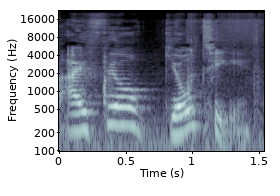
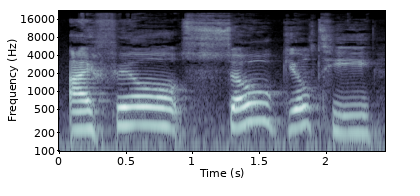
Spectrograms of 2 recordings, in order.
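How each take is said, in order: First: Said in the usual way. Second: SO drawn out slowly; stress on SO. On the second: Real, not acted. Mom confessing guilt about her home, slow stress on SO. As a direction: lean long and slow on "so". Repeats guilt with added emphasis.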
